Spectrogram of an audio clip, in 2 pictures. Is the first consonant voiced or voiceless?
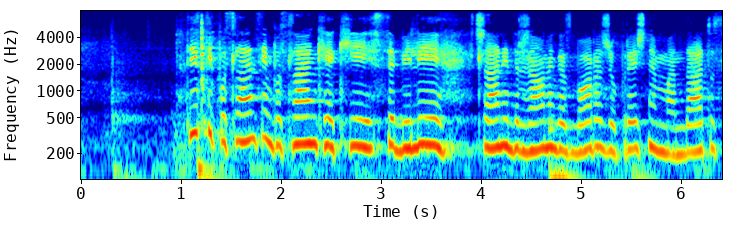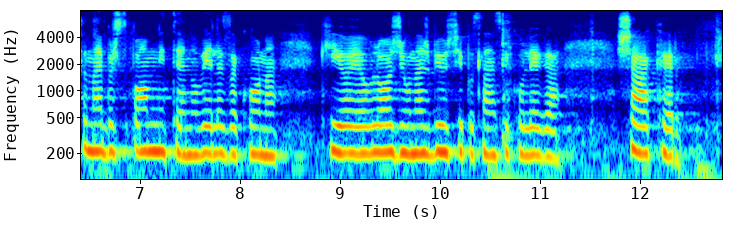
voiceless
